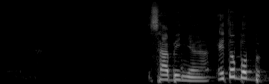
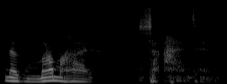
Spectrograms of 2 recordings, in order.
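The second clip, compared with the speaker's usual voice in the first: barely breathed, fading out; faint whisper; 5 semitones lower, 10 dB quieter than usual. Real, not acted. Preacher whispers God's love for us to the congregation. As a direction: let the words vanish into a whisper. Emotional close of thought.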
